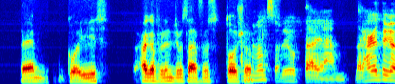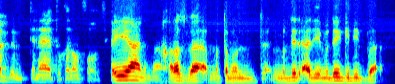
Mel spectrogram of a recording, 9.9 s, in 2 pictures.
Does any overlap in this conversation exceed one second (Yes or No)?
No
